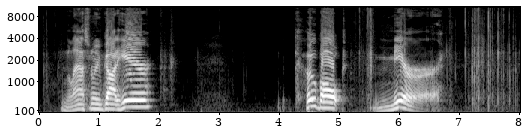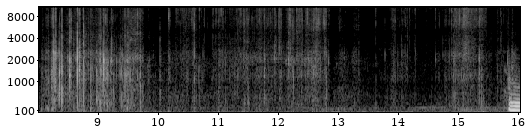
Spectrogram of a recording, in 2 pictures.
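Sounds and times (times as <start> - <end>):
plastic bag crinkling: 0.0 - 0.5, 5.0 - 15.9.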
